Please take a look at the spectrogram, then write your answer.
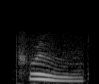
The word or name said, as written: prude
